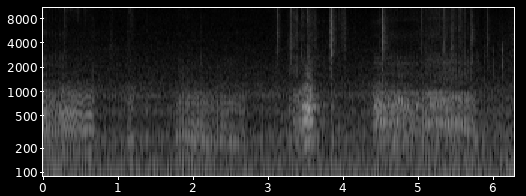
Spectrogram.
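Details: Schnoodle giving low, harmonic whining calls in short drawn-out bursts, with a brief sharper yelp near the middle and a longer whine toward the end, indoors with faint clicks and rustling.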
